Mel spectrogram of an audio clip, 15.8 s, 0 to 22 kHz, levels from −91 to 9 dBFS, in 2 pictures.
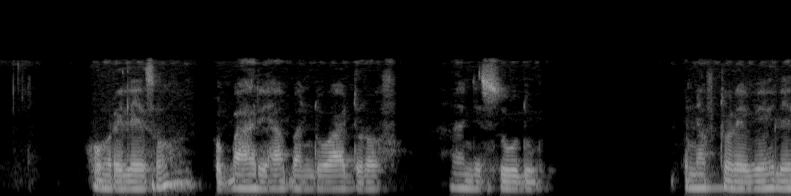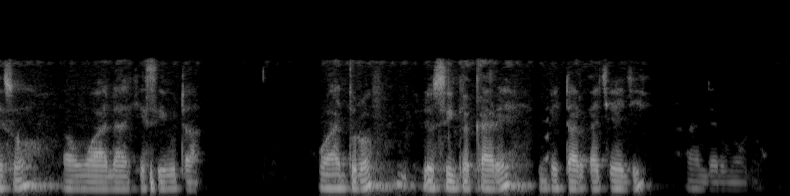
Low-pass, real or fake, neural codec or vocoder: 7.2 kHz; real; none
